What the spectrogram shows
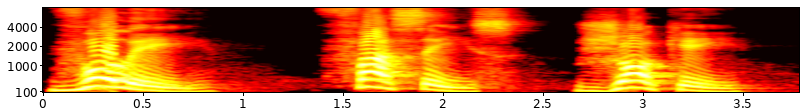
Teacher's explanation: caso acentuam-se as paroxítonas terminadas os ditongos decrescentes Ei e ão dois ditongos considerados como ditongos decrescentes que eu tenho vogal mais semivogal os ditongos e e ão aparecer no final de uma palavra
